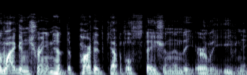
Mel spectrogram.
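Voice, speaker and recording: At a moderate pace, a man talks with vocal fry and ordinary pitch variation. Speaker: audiobook narrator. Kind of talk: audiobook fiction narration.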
